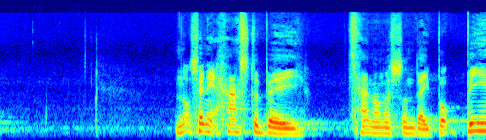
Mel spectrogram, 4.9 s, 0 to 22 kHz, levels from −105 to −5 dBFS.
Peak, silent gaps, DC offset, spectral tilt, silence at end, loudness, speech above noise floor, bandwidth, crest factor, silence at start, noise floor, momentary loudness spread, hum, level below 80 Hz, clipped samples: -14 dBFS; none; under 0.1%; -5 dB/octave; 0 s; -31 LUFS; 39 dB; 16.5 kHz; 18 dB; 1.75 s; -69 dBFS; 13 LU; none; -76 dBFS; under 0.1%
